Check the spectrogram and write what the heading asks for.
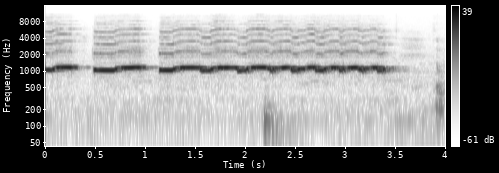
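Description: Soprano recorder playing a short phrase: two short notes, then a long held note with an even vibrato that stops about three and a half seconds in. It is a demonstration of the appoggiaturas and vibrato used as ornaments.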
